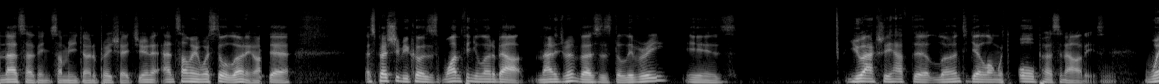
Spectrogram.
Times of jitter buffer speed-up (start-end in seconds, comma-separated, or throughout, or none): 3.15-3.54, 4.54-5.87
